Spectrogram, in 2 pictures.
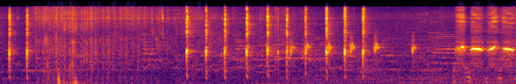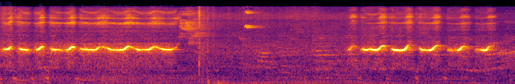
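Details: Very tame yellow-vented bulbul able to mimic other birds. Sharp clicking notes repeat rapidly at first, then warbling, rapidly wavering whistled trills come in two bursts, with a low background hum.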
